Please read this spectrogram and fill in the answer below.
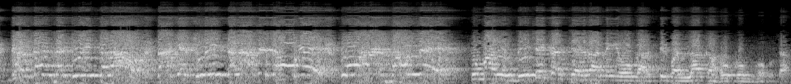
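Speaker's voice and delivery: preaching at full force; impassioned urging. Acted. Son urges his father to strike, rising to full cry.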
